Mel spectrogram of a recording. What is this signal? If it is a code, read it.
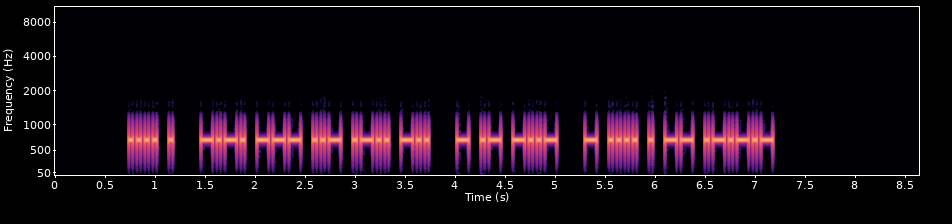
Morse code, heard as a keyed tone, about 30 wpm, 700 Hz. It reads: HE COULD TAX THEM.
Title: Sentences from Top 1000 Words - Review Part 5 - 30wpm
